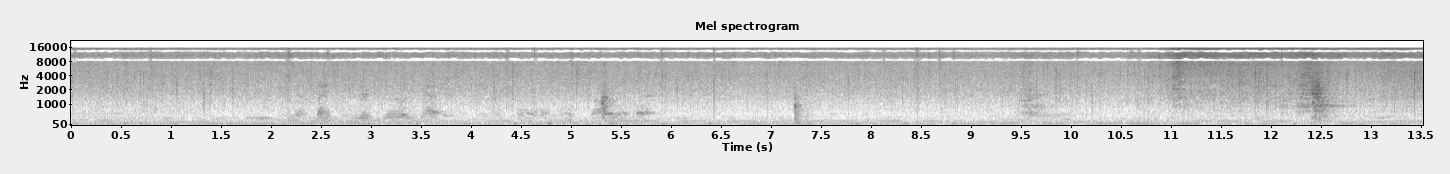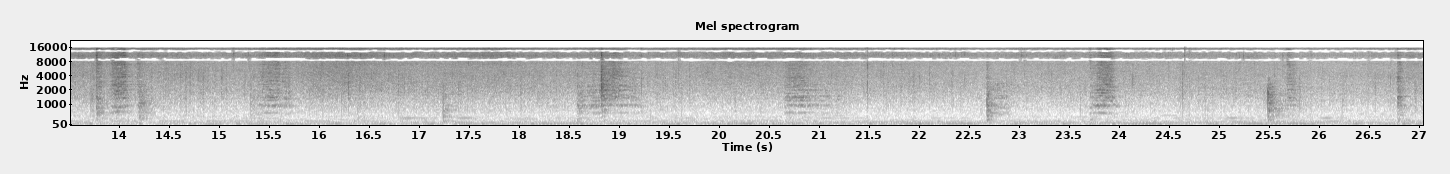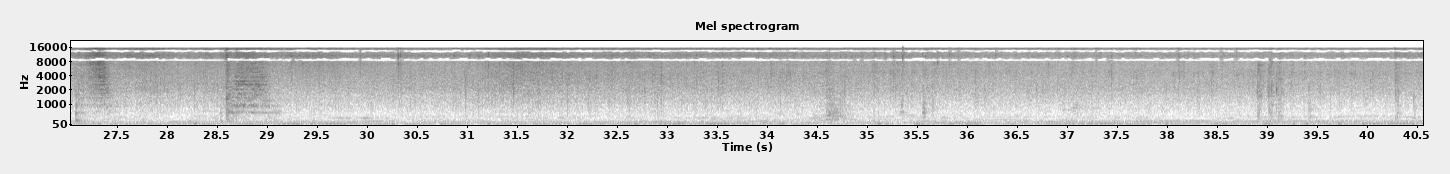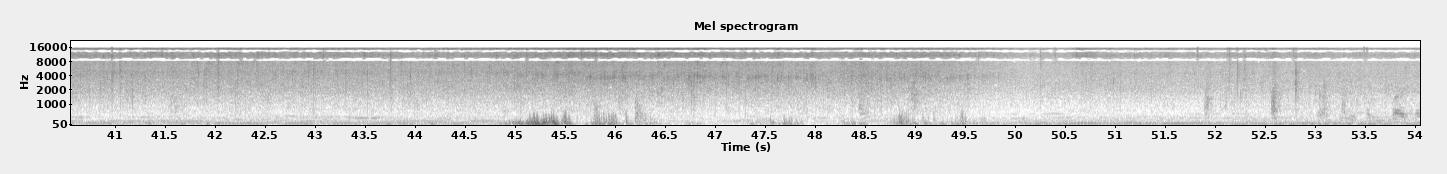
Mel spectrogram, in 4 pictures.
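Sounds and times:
cabbage sizzling on a griddle: 0:00.0 - 0:54.0
metal spatulas scraping griddle: 0:09.4 - 0:09.9, 0:10.9 - 0:12.8, 0:13.6 - 0:14.5, 0:15.3 - 0:16.0, 0:18.6 - 0:19.3, 0:20.6 - 0:21.2, 0:23.6 - 0:24.2, 0:26.8 - 0:27.6, 0:28.5 - 0:29.2.

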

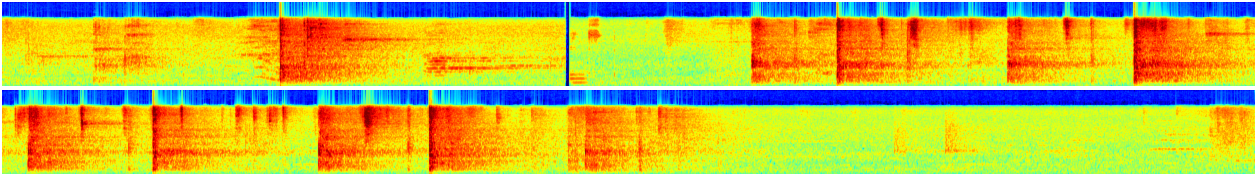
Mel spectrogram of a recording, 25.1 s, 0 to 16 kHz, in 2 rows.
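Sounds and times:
tennis ball bouncing: 0:02.8 - 0:03.6, 0:07.4 - 0:19.5
racket striking tennis ball: 0:02.8 - 0:03.8, 0:07.4 - 0:19.5.

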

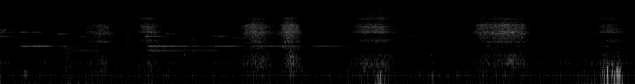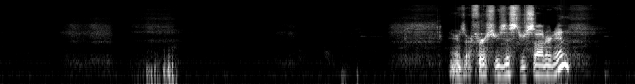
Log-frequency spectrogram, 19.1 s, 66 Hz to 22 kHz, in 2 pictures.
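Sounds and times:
man breathing heavily: 0:01.1 - 0:06.2, 0:07.0 - 0:09.7, 0:10.4 - 0:12.6, 0:15.4 - 0:16.2, 0:17.9 - 0:18.7.

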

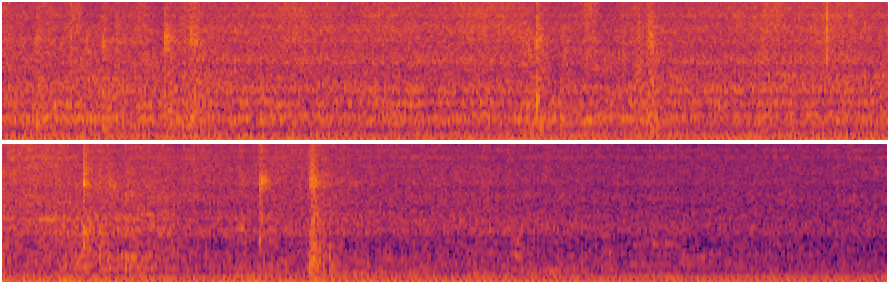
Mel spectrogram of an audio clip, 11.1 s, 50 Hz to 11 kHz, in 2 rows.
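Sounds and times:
stir-fry sizzling: 0:00.0 - 0:08.4
gas burner roaring: 0:00.0 - 0:11.0.

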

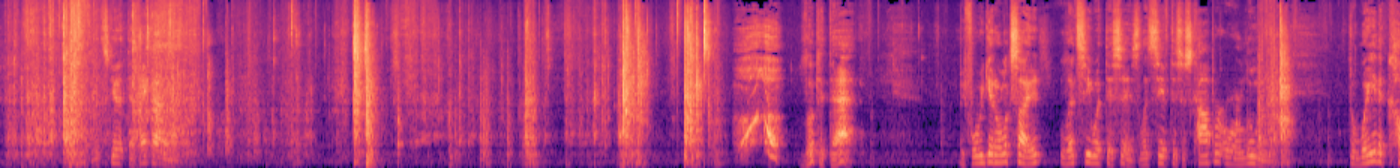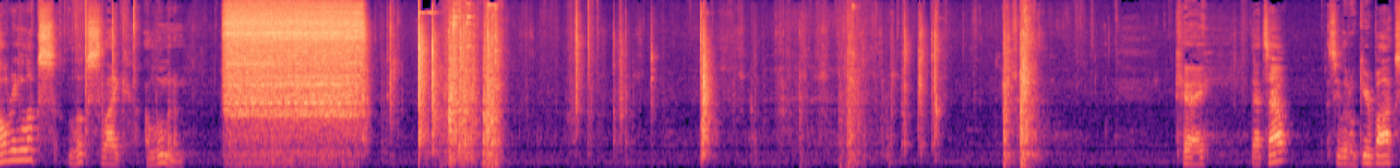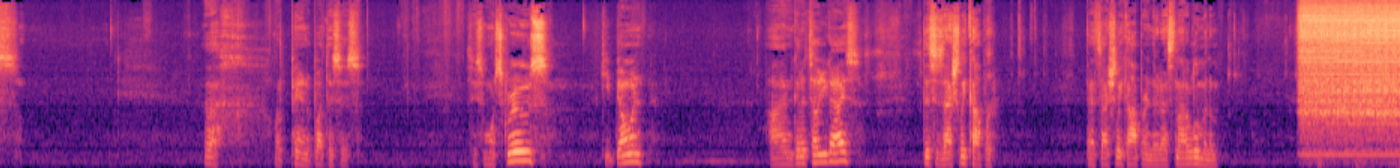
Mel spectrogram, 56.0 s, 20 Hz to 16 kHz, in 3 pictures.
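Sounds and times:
metal and plastic parts rattling: 0:00.0 - 0:04.9, 0:23.8 - 0:25.4
power tool cutting off: 0:21.6 - 0:23.7, 0:54.6 - 0:56.0.

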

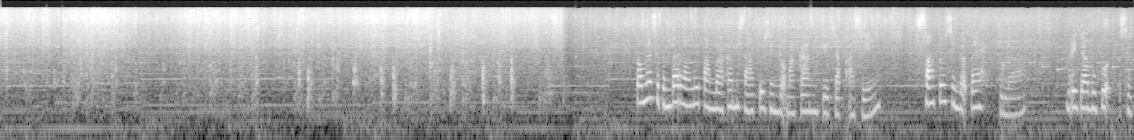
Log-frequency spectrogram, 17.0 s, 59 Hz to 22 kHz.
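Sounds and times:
wooden spatula scraping wok: 0:00.0 - 0:08.8
vegetables sizzling in oil: 0:00.0 - 0:17.0.

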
